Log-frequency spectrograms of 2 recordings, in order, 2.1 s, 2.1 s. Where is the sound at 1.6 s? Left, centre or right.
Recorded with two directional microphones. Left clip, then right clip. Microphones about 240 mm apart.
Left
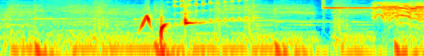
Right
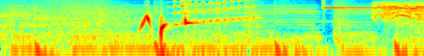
Centre.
